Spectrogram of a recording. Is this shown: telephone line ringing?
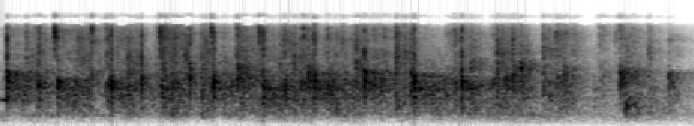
no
